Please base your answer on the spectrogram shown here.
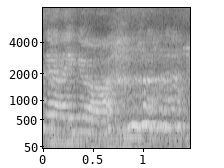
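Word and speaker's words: galangal: Yeah, that's galango.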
